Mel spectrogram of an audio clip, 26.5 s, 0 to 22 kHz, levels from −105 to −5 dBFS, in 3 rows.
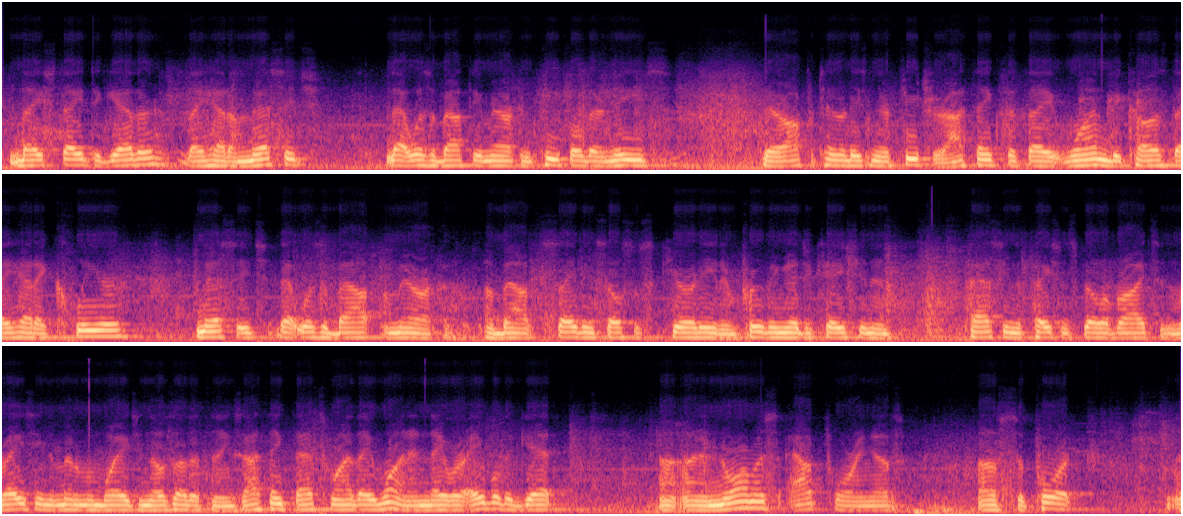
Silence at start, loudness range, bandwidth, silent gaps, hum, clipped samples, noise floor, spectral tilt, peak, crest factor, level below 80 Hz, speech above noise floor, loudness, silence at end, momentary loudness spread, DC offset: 0 s; 2 LU; 3.9 kHz; none; none; under 0.1%; -39 dBFS; -13 dB/octave; -6 dBFS; 12 dB; -42 dBFS; 22 dB; -19 LUFS; 0 s; 12 LU; under 0.1%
